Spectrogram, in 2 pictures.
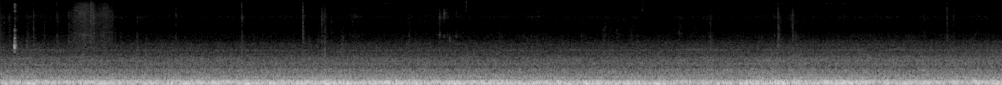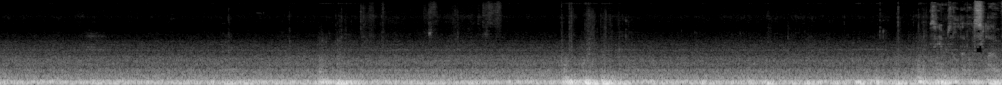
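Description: Tyre and road rumble heard inside the cabin of a Tesla electric car cruising, low and steady with no engine note. It swells louder twice, around twenty seconds in and again a few seconds later.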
